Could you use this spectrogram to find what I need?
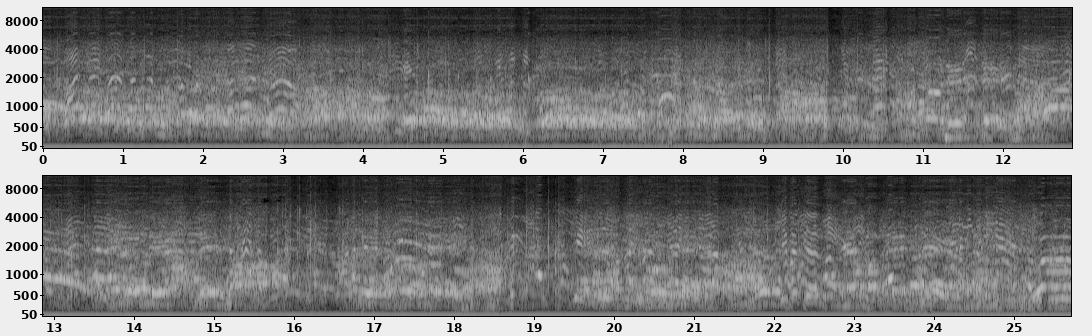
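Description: A large crowd of young people shouts and chants loudly outdoors.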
